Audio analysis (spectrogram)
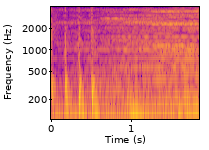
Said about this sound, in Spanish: estamos de cumpleaños, entonces le vamos a golpear la puerta, a ver.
